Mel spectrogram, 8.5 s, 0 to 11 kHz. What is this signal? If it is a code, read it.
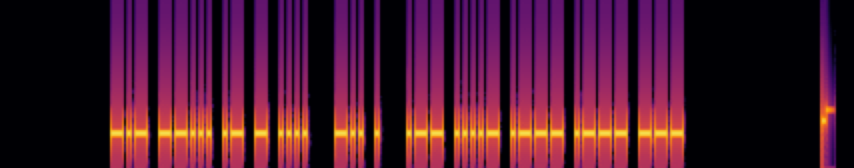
Morse code, heard as a keyed tone, about 30 wpm, 700 Hz. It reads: K7ATH DE W4JJO
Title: USA Callsign DE Callsign - 5 Characters - 30wpm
